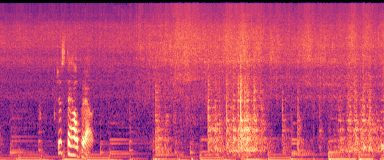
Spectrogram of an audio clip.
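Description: Sliced bacon sizzles in olive oil in a pan, a steady loud crackle and hiss with utensil stirs and scrapes, while someone talks briefly at the start.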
